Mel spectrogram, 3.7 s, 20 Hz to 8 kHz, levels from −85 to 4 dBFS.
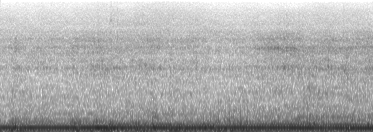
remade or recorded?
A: remade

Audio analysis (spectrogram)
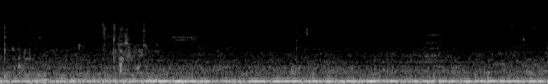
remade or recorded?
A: remade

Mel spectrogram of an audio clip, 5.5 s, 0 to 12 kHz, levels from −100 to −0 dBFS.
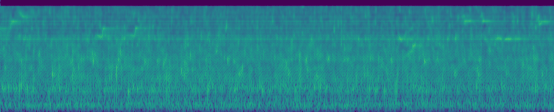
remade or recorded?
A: remade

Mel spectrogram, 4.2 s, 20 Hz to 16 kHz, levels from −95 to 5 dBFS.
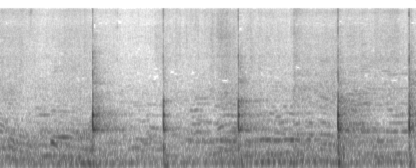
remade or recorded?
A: recorded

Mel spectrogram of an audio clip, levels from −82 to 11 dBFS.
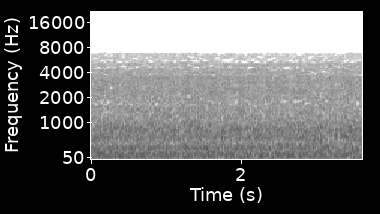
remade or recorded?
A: recorded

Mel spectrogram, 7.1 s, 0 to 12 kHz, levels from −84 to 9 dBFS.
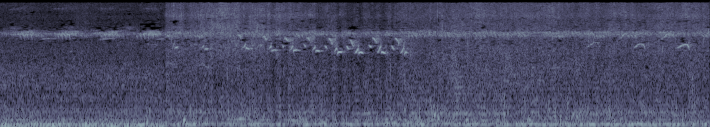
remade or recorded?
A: recorded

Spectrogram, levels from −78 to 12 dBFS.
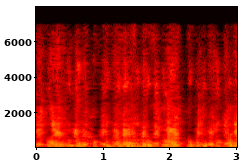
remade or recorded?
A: remade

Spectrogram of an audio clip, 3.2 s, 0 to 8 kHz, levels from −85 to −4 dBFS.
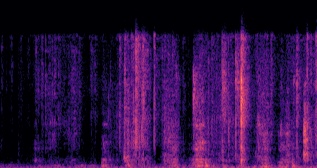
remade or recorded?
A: recorded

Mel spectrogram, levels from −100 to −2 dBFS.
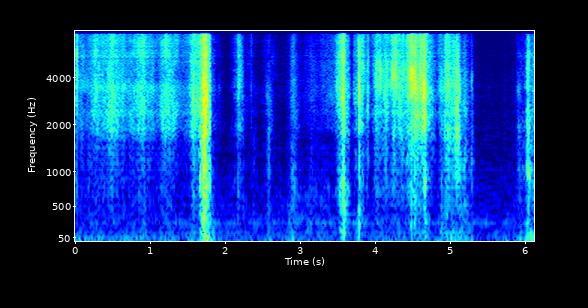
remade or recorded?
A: remade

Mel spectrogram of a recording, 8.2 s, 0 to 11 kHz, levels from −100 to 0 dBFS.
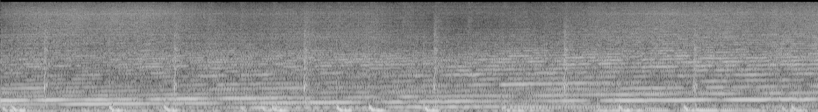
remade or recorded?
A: remade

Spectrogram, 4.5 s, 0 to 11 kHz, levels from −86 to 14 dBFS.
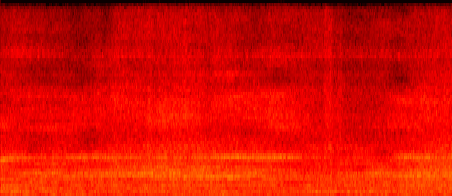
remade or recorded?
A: remade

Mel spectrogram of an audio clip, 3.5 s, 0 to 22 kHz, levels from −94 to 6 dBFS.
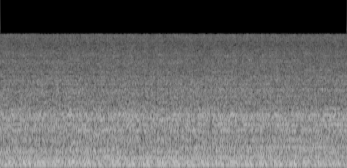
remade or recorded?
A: remade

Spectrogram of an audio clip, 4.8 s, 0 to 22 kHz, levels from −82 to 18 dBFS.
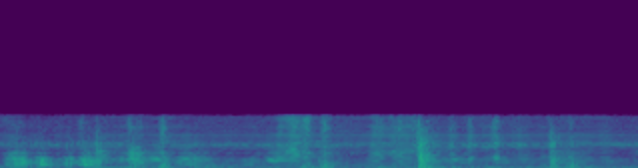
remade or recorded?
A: remade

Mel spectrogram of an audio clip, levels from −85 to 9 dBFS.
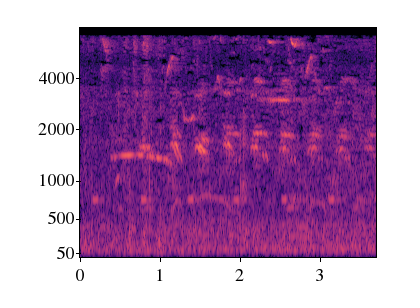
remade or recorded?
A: recorded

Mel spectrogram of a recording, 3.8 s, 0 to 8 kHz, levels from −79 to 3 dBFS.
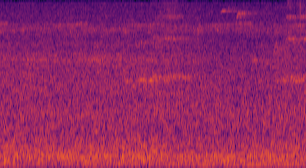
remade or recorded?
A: recorded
